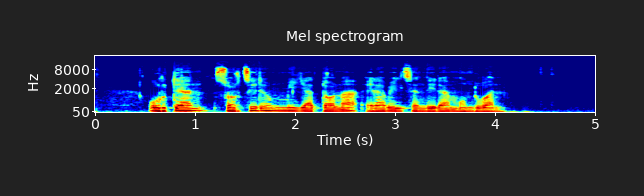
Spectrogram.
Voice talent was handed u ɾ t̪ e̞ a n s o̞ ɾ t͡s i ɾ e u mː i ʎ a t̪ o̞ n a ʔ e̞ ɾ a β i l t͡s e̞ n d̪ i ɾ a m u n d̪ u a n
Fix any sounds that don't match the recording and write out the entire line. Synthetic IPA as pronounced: u ɾ t̪ e̞ a n s o̞ ɾ t͡s i ɾ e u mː i ʎ a t̪ o̞ n a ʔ e̞ ɾ a β i l t͡s e̞ n d̪ i ɾ a m u n d̪ u a n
